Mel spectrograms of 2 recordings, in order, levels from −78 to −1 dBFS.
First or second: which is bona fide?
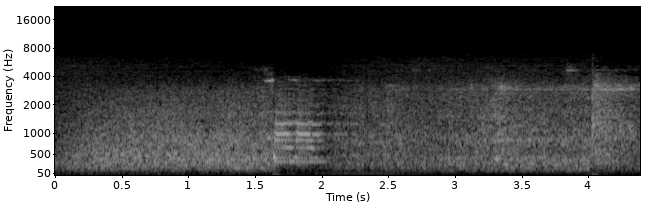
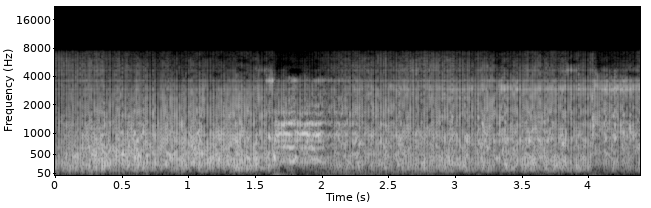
first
